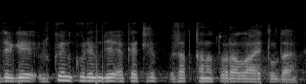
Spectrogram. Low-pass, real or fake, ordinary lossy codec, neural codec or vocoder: 7.2 kHz; real; AAC, 32 kbps; none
